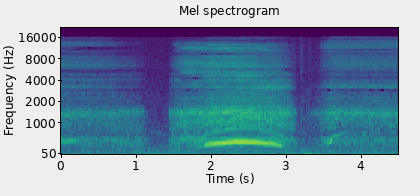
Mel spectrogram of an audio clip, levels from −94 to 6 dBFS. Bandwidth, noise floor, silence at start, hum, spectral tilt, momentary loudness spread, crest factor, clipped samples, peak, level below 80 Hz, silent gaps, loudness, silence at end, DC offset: 16 kHz; -43 dBFS; 0 s; none; -3 dB/octave; 26 LU; 16 dB; under 0.1%; -4 dBFS; -50 dBFS; none; -16 LUFS; 0 s; under 0.1%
